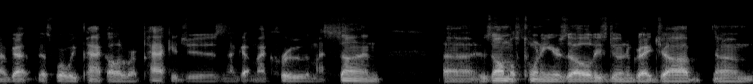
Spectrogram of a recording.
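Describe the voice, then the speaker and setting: A very deep, low-pitched man with a Texan accent at a moderate pace, in a dry, close sound with no echo. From North Texas. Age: 40s. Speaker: combat veteran and precious metals dealer. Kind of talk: casual interview chat. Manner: halting, many fillers.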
